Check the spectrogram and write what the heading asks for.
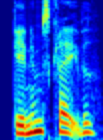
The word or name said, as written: gennemskrive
